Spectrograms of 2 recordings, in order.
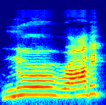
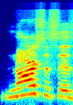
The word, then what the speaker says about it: neuroticism: So that's not narcissism. It's neuroticism.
